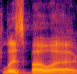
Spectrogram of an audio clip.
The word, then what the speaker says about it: Lisboa: pronunciation guy in Portuguese it's not Lisbon what is it like Lisboa or something Lisboa right l booa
